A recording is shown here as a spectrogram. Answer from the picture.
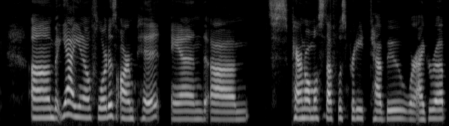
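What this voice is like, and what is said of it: Southern US twang. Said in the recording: “Love that southern twang”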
